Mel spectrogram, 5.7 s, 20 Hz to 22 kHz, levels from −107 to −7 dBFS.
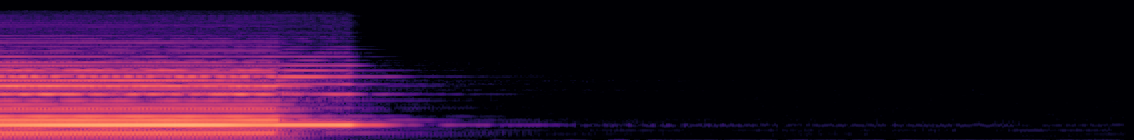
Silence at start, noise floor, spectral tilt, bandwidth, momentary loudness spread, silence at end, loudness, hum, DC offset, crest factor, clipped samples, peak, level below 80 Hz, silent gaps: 0 s; under -90 dBFS; -5 dB/octave; 8.2 kHz; 8 LU; 3.75 s; -28 LUFS; none; under 0.1%; 14 dB; under 0.1%; -18 dBFS; -68 dBFS; none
